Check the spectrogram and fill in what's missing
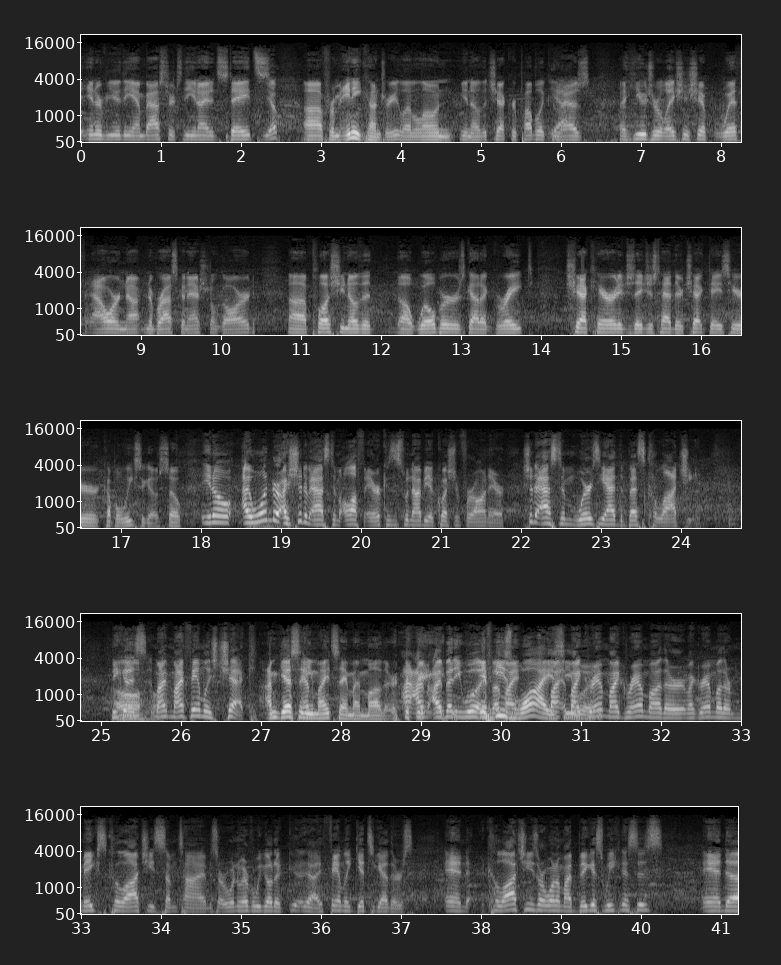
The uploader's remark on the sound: LIVE from Lincoln Airshow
